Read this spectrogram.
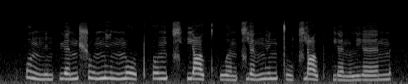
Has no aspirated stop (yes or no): no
